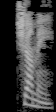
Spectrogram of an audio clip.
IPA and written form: ˈtʃʌmiː (chummy)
